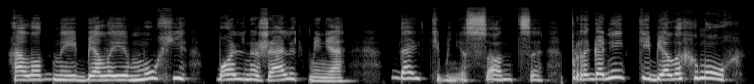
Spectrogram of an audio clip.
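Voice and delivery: put-on high, pleading child voice; pleading boy. A narrator's reading. Boy freezing on snowy peak begs for sun, pleading. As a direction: beg for the sun. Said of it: "жаловался негритёнок".

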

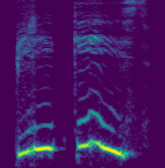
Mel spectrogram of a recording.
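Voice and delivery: very high, drawn-out cry of alarm; squealed warning. A narrator's reading. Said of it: "визжала Маша". (протяжно, визгливо предупреждает)

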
